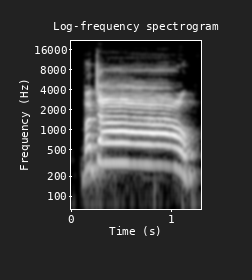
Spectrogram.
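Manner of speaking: very high, long drawn-out infant cry; baby wail. Acted. Man's cry for help heard as a newborn's wail. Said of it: "बच्चे के रोने का स्वर".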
